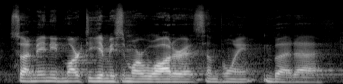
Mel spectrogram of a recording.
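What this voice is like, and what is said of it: Strained, hoarse, fading voice. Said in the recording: “losing my voice a little bit this morning ... That's not my voice”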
